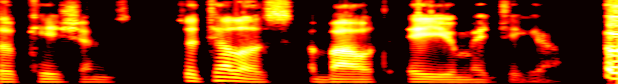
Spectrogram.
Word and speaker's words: Eyum Ejiga: So, I'm here with me I have here with me Ayom Adegah. Did I pronounce that right?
